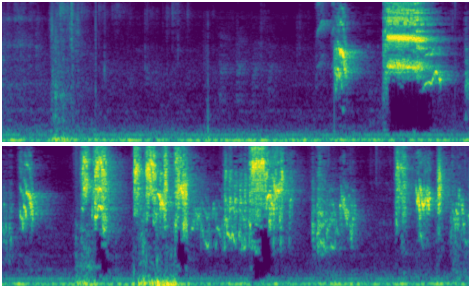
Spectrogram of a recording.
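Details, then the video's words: Budgerigar, a pet, giving scattered harsh squawky chirps after a quiet start, short loud bursts with gaps between them. "BUDGIE CHIRPING SOUNDS"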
